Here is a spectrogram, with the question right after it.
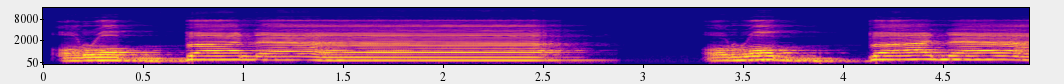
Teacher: را کو پورا ادا کریں گے، را کو با مشدد کے ساتھ ملائیں گے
